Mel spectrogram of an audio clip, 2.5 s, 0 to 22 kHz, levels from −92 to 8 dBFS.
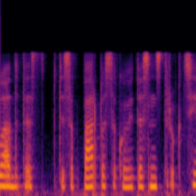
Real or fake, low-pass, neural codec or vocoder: fake; 7.2 kHz; codec, 16 kHz, about 1 kbps, DyCAST, with the encoder's durations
